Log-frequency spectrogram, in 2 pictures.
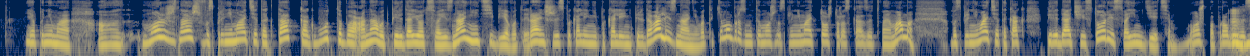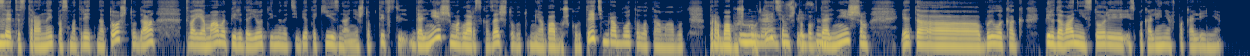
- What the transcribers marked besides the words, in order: tapping
- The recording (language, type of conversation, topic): Russian, advice, Как вы переживаете ожидание, что должны сохранять эмоциональную устойчивость ради других?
